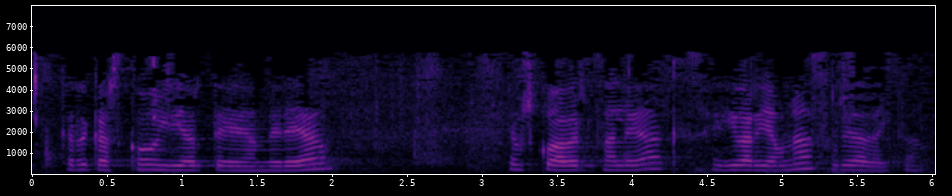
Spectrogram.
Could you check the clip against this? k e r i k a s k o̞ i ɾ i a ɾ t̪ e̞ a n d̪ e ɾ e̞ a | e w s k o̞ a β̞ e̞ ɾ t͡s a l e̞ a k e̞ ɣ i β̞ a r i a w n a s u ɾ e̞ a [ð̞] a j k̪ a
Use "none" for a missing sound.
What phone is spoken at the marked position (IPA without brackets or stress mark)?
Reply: ð̞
